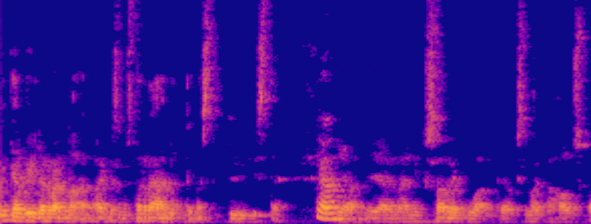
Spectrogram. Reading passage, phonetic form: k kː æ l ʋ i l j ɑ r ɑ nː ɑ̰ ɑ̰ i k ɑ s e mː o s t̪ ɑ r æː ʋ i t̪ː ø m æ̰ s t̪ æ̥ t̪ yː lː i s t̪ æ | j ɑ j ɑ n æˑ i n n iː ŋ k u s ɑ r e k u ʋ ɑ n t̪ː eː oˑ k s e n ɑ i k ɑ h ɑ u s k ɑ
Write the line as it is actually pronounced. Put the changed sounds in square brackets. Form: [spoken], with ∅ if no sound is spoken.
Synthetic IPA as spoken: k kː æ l ʋ i l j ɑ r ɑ nː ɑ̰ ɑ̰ i k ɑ s e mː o s t̪ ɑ r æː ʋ i t̪ː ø m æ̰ s t̪ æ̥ t̪ yː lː i s t̪ æ | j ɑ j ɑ n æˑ i n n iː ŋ k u s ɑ r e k u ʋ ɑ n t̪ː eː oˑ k s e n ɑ i k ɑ h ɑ u s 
